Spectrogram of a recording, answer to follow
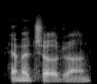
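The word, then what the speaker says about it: Pema Chödrön: Pema Chodron.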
